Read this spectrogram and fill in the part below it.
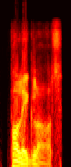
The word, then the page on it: polyglot: British English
